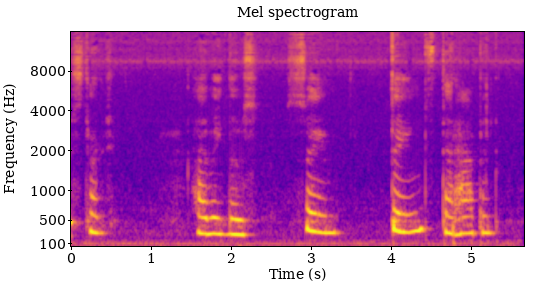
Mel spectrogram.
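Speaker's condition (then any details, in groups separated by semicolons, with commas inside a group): Cerebral palsy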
